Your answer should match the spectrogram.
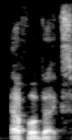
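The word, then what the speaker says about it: f(x): F of x, pronounced as this, f of x, not multiplication.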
